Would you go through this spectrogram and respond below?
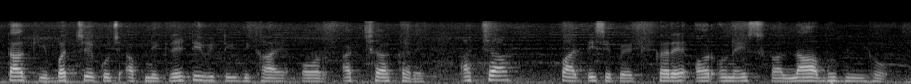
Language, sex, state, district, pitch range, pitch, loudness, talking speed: Hindi, male, Bihar, Saharsa, 150-170 Hz, 165 Hz, -27 LUFS, 120 wpm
